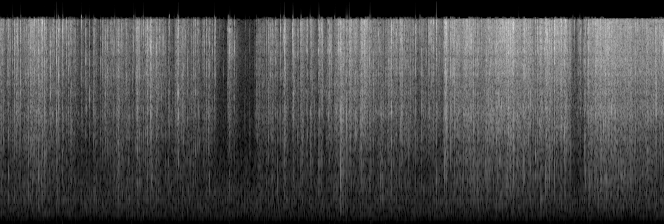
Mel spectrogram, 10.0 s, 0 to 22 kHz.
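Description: A fist-sized purple metallic foil crinkle ball, a hollow, loosely crumpled cat-toy style ball resting on a fabric chair seat, is squeezed and crumpled by fingertips. Dense, bright crinkling and crackling fills the clip with almost no low end, briefly easing to a quieter pause around 3.5 seconds before continuing steadily.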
